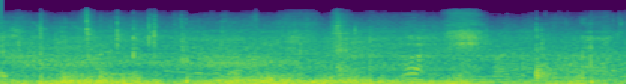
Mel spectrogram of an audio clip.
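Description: Indistinct voices of people talking nearby, over a steady low rumble, with a few faint ticks.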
